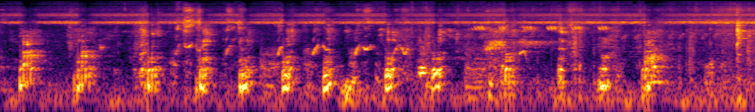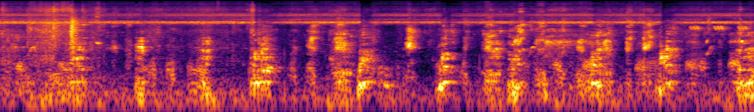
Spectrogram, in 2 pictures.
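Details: Domestic sow with her surviving piglets after farrowing, five left of a litter of twelve; a steady run of short, low, rough grunts repeated about every half second, with faint voices in the background.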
